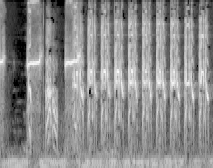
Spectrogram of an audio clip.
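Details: Grey francolin call: a few loud whistled notes, then a quickening run of short harsh squawky notes with a steady low hum behind them.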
